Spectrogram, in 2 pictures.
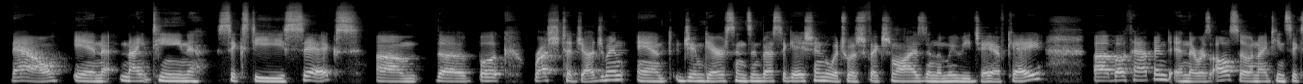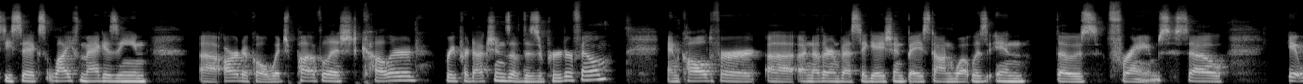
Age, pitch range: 20-39, 140-160 Hz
